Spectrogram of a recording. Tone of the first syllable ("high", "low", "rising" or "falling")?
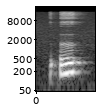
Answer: rising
